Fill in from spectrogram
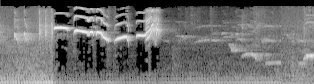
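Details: Loud male Oriental magpie-robin song meant to stir a young wild-caught bird into singing: a short burst of crisp, descending whistles, then softer fading notes over a steady low hum.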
